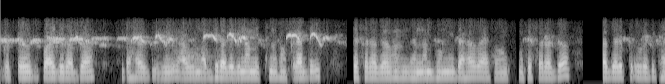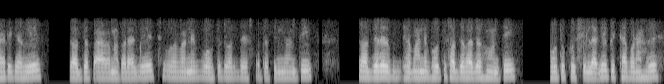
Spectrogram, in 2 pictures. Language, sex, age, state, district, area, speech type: Odia, female, 45-60, Odisha, Angul, rural, conversation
